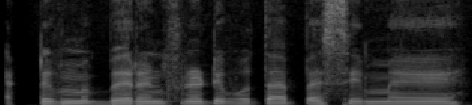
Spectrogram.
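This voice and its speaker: A man's voice: on the high side, flat delivery, brisk, warm tone, clear, resonant tone, no echo, studio quality. A man giving an online English grammar lesson, dictating example sentences word by word and checking in often with the class. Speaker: English teacher.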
